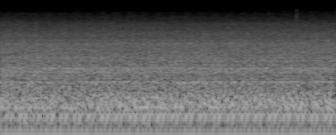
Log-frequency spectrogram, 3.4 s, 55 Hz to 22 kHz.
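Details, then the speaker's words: 1999 Chevrolet Suburban 5.7 V8 warming up after distributor gear replacement: steady, smooth idle with no stumbles; original complaint was misfire at idle, possibly fixed by the repair; fuel trims look good. "It sounds like it's idling pretty smooth. I don't know if his, may have inadvertently fixed his original problem."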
